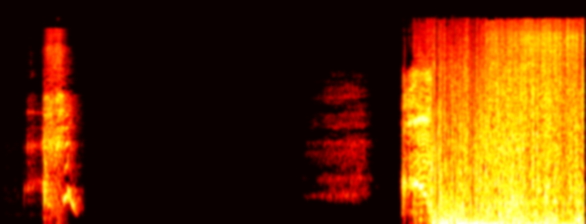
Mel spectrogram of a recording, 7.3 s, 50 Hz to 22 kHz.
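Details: Single sneeze at 3 a.m.: one sharp sneeze with a quick inward gasp, then silence before loud music starts.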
